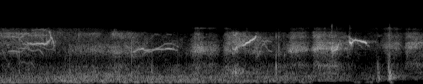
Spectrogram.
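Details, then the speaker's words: Recording of a person wheezing: high-pitched whistling squeaks over a hissing background, a wheeze from narrowed airways. "and that sound is actually a person wheezing we're going to play it for you again and see if you can pick up on that"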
